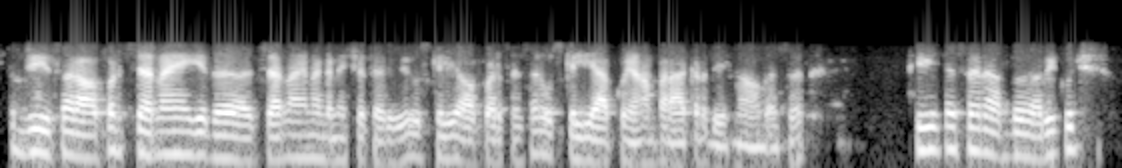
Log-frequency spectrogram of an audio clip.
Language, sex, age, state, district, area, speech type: Urdu, male, 18-30, Telangana, Hyderabad, urban, conversation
